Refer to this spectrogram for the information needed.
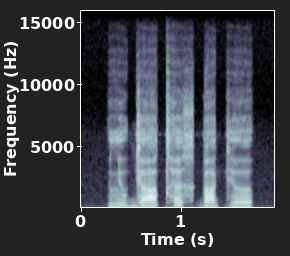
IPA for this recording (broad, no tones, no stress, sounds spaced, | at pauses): lʲ u ɡʲ a tʰ ɛ x ɠ a kʲ ə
